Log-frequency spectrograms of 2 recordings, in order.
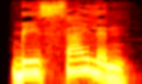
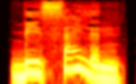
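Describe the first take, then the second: No difference in how they are said.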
